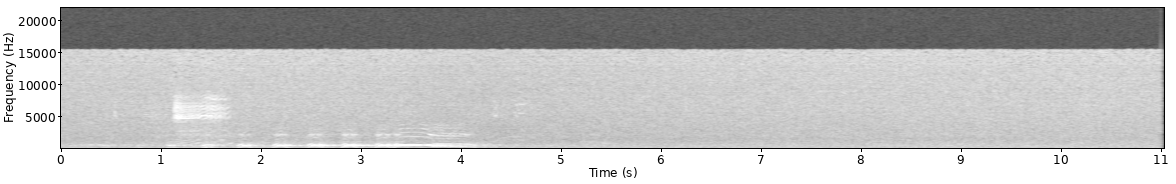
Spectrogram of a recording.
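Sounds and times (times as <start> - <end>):
owl giving a string of short hoots: 0.3 - 4.7
brief high hiss: 1.1 - 1.8.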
